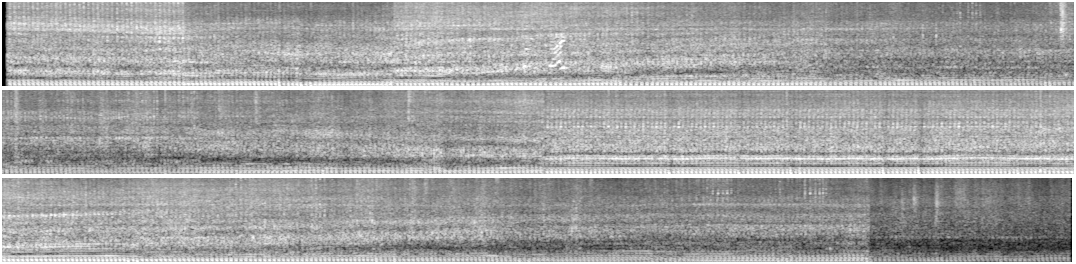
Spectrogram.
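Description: Walk-behind petrol lawn mower running steadily while it cuts grass, growing louder and quieter twice as it is pushed toward and away.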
